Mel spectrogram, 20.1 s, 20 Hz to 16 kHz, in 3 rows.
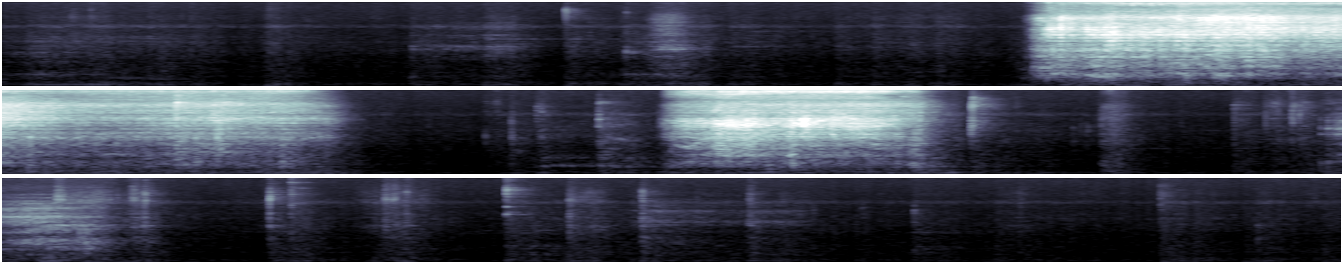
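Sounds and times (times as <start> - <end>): person blowing nose: 5.1 - 8.4, 10.0 - 11.4.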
